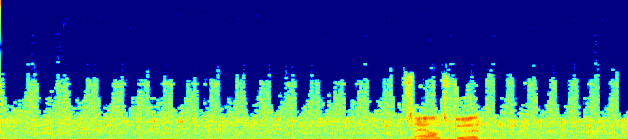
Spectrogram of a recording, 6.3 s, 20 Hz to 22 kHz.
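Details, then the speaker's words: 1998 Jeep Cherokee XJ idling after replacing the crankshaft position sensor, which normally had an occasional idle miss: steady, even low idle with a smooth pulse and no stumbles or skips; no more miss. "no more Miss well it fought me every step of the way but I can say that uh that definitely made a difference on the Mist cuz normally when this thing idles you can hear it every once in a while it's got a miss"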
